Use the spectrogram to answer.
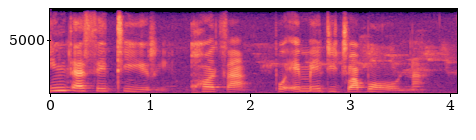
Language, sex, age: Tswana, female, 21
